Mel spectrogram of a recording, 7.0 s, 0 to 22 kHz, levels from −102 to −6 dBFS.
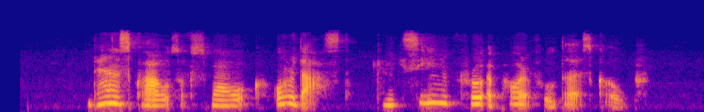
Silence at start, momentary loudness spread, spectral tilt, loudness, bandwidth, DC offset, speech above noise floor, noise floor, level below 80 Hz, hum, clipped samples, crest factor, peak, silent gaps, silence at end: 0.9 s; 14 LU; -6 dB/octave; -25 LUFS; 8 kHz; under 0.1%; 50 dB; -75 dBFS; -66 dBFS; none; under 0.1%; 24 dB; -4 dBFS; none; 0.6 s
